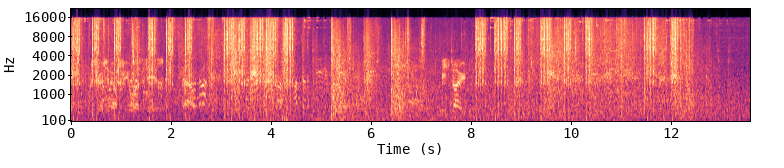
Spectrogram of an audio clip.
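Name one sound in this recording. Gunshots crack in rapid bursts, echoing between buildings.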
